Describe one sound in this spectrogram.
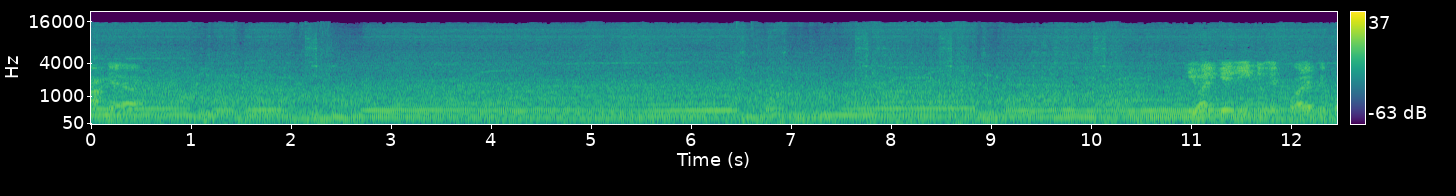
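A car engine roars steadily, dropping in pitch at each gear change and then climbing again.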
